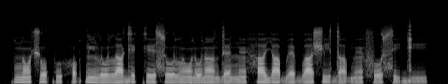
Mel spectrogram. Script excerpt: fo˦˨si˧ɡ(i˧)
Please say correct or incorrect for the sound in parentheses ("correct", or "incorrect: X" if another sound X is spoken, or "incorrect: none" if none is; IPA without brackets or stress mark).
correct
